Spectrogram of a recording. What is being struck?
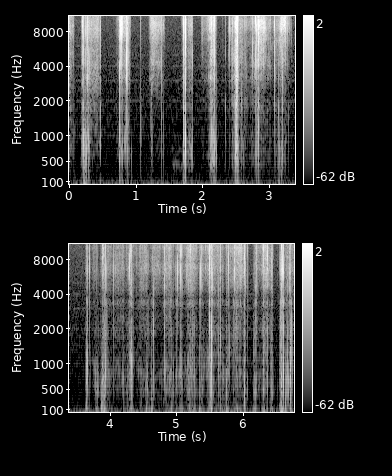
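Plastic cling film over a microphone.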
